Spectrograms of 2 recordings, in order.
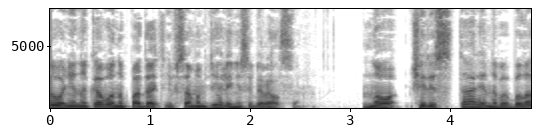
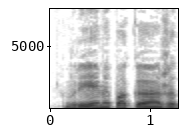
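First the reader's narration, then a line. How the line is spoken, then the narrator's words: Thoughtful grumbling mutter. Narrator (Russian): задумчиво пробурчал Салейко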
